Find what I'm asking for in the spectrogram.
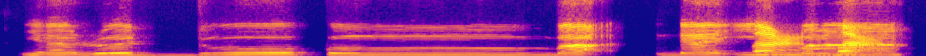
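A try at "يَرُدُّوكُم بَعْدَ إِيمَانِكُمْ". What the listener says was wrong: I panjangkan, ma panjangkan. Dengung pun tertinggal tu. Yaruddukum ba'da dah jangan panjang. Fokuskan pada yang pendek je. Dengung. I tak boleh pendek sebab hamzah dengan ya. Dia bila i dengan ma dah panjang, dah jangan panjang. Ba'da dah tak panjang. I dengan ma je panjang.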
